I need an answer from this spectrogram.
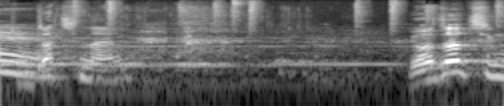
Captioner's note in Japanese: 笑…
